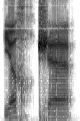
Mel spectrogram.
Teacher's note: dibaca dengan tebal isti'la karena kha termasuk huruf isti'la. Maka dibaca dengan yakhsha.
